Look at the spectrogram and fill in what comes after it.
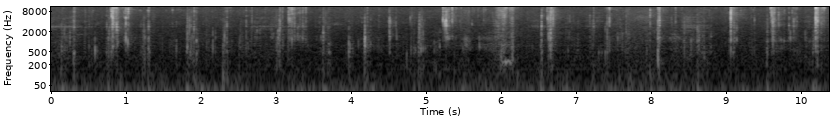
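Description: Close-miked chewing of soft, heated chocolate-filled bread: irregular mouth clicks and smacks.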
